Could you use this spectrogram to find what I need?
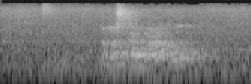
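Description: A man speaks into a clip-on microphone, heard through a loudspeaker in an echoing room.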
